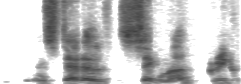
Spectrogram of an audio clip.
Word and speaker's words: sigma: mention that here that symbol is lowercase that's pronounced sigma so sigma squared is population variance and then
